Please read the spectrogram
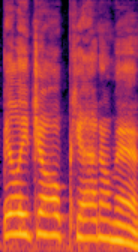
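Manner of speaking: high, eager calling out of requests; imitating eager bar patrons; crowd calling requests.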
